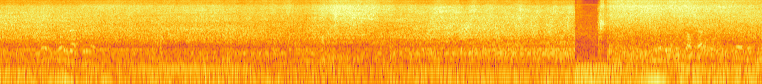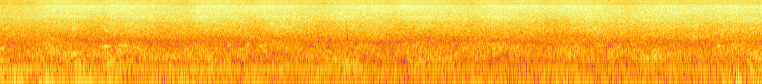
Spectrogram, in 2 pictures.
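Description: Single-disc rotary floor machine running steadily as its pad scrubs shampoo foam into a wet wool rug: a steady hum over a constant wash of noise. The sound breaks off for an instant about twelve seconds in and resumes with a slightly different hum.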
